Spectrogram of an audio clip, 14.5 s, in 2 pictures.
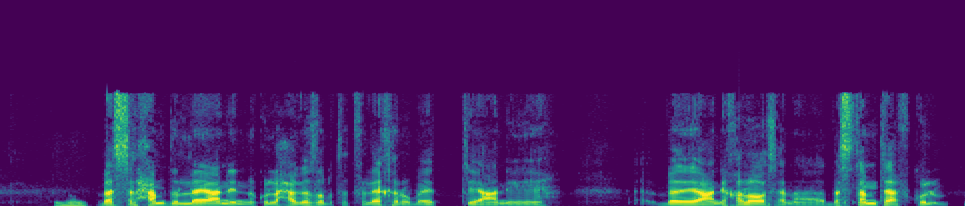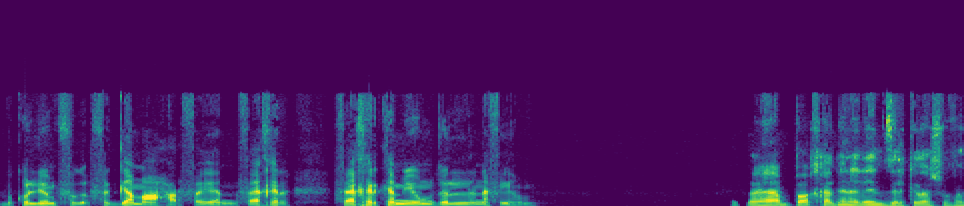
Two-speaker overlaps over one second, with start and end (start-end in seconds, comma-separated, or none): none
